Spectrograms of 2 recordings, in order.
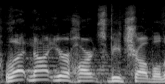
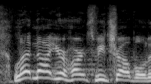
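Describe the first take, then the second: First: Said in the usual way. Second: "not" lifted and leaned on, rest falling; stress on NOT. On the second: Shown as a demonstration. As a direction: land on "not" in "Let not your hearts". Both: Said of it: "Let's just kinda take this as it comes".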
